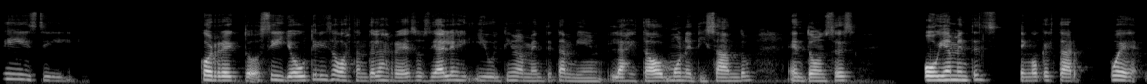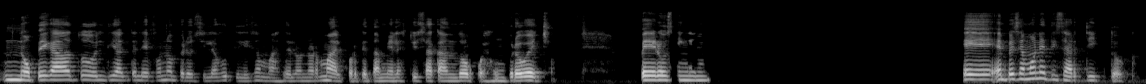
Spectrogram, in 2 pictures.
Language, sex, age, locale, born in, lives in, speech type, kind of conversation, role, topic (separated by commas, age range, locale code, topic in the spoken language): Spanish, female, 25-29, es-VE, Venezuela, United States, conversation, podcast, guest, ¿Qué piensas sobre las redes sociales hoy en día?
